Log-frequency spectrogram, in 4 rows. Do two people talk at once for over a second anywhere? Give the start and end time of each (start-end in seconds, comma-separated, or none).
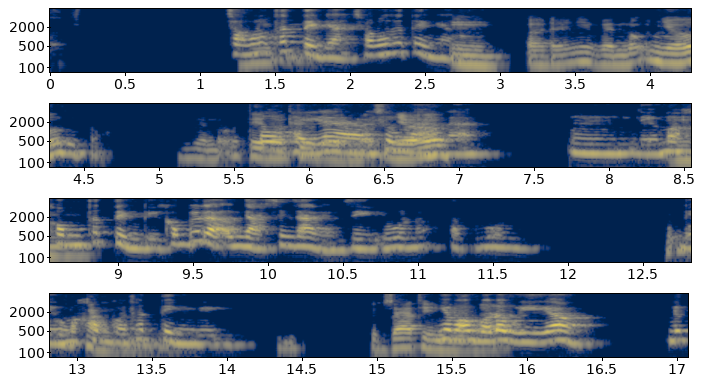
5.6-6.9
